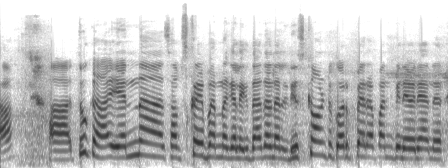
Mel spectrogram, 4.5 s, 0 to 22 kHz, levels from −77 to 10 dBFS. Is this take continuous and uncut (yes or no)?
yes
